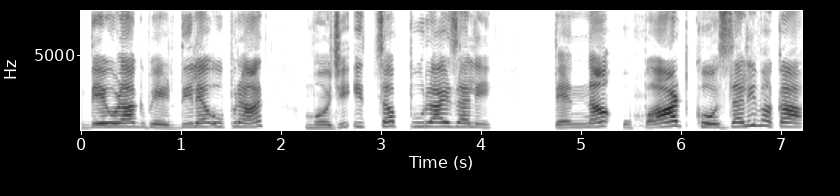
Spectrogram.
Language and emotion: Goan Konkani, happy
